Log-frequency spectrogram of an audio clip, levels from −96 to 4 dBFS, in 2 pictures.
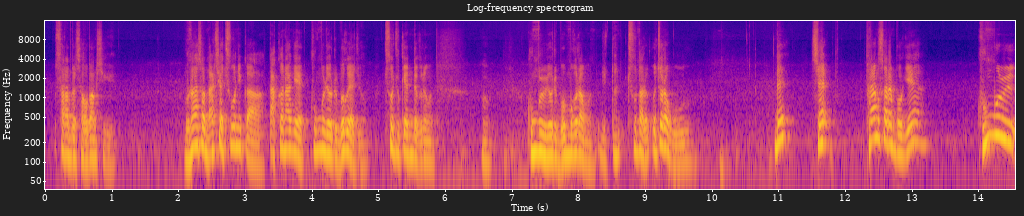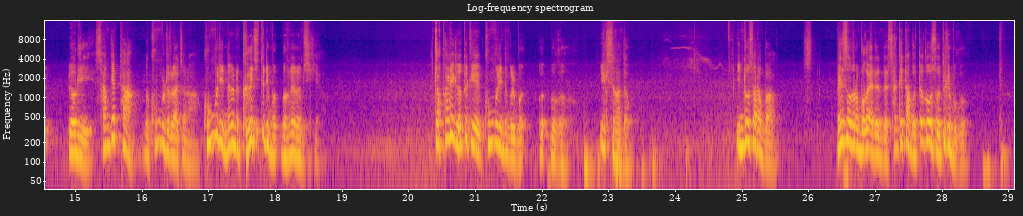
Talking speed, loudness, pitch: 320 characters per minute, -14 LUFS, 135 Hz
